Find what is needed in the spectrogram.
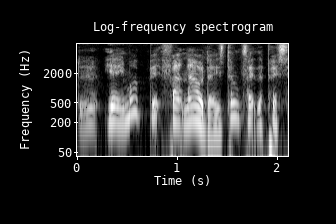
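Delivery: a hint of the brother's banter; lightly voiced brother. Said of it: "brother went".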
